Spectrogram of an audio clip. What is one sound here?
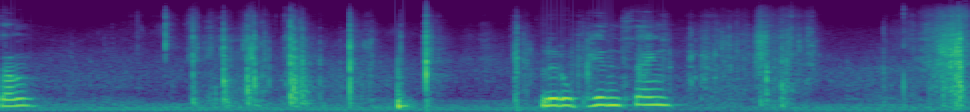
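Cardboard and paper rustle softly as they are handled.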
